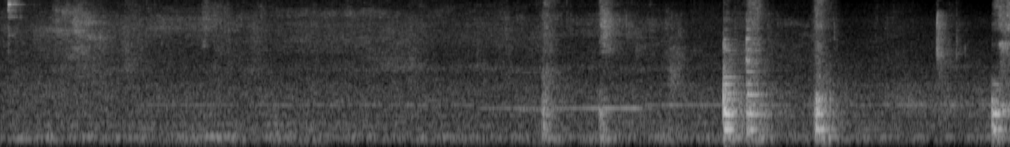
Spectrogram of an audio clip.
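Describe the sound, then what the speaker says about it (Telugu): Kandanakaya vegetables stirred into hot oil in a pan, giving a low steady sizzle with a handful of sharp metallic scrapes and clinks from a spoon against the pan toward the end, close and fairly loud. "వేసేసి మంచిగా ఆయిల్లో కలిసిపోయేలాగా కలిపేసుకోవాలి."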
